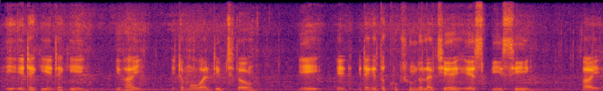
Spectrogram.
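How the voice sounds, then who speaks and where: A man hosting a gaming channel, chatting excitedly with viewers as he plays. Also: medium pitch, a little hiss or hum. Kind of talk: game commentary.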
